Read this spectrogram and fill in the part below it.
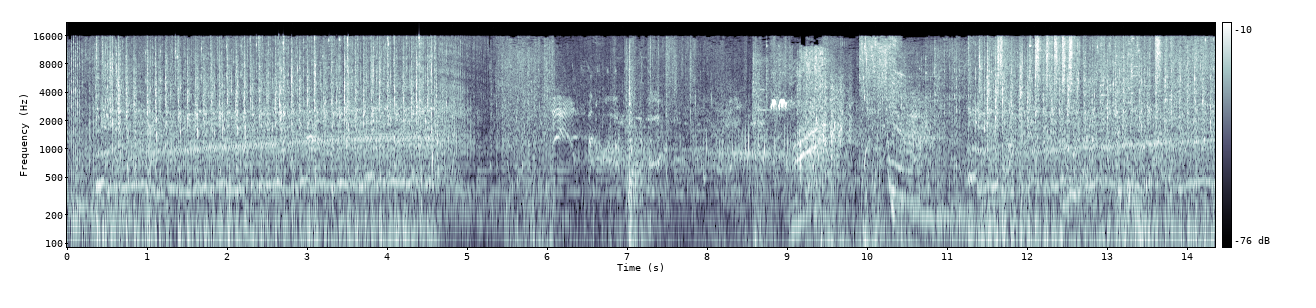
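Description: A cannon fires footballs in rapid bursts.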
